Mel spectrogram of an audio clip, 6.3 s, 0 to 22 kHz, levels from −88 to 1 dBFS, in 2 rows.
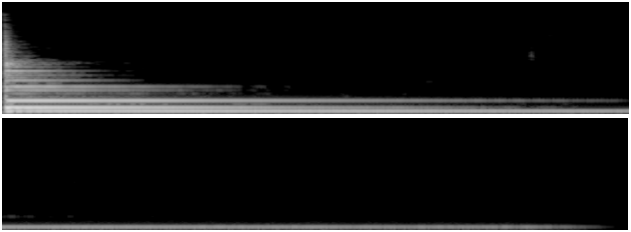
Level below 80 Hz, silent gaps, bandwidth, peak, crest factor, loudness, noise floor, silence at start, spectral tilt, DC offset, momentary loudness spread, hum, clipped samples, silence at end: -58 dBFS; none; 6.6 kHz; 0 dBFS; 22 dB; -23 LUFS; -52 dBFS; 0 s; -8.5 dB/octave; under 0.1%; 26 LU; none; under 0.1%; 0.5 s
